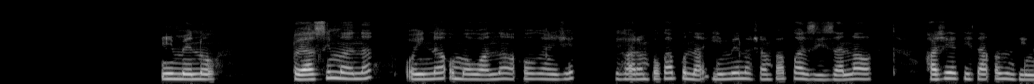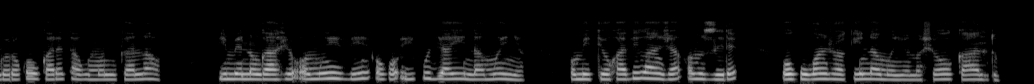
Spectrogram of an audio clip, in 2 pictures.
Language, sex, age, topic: Oshiwambo, female, 25-35, agriculture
